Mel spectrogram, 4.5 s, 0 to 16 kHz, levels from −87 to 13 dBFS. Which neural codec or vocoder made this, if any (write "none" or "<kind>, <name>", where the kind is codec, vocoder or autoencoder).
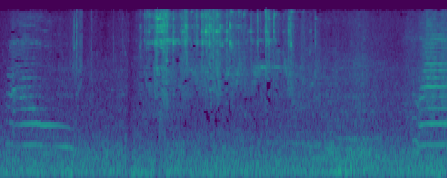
none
